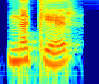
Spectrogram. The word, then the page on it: naker: Indian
